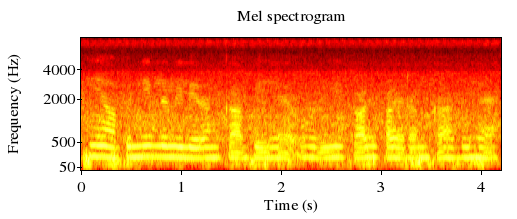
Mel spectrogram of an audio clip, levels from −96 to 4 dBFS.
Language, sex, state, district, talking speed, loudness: Hindi, female, Haryana, Jhajjar, 215 wpm, -17 LUFS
